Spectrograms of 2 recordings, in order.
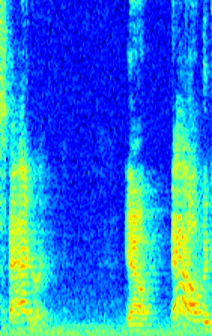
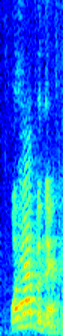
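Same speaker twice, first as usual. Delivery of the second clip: normal talking voice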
